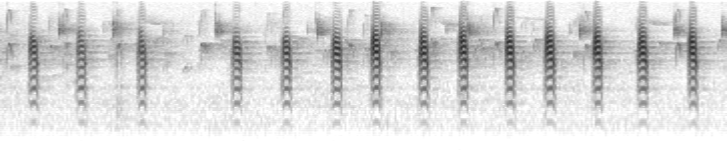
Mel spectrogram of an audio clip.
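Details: Red-breasted nuthatch calling in a steady series of high, nasal honks, each brief and ringing, spaced about every third of a second after a short pause.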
